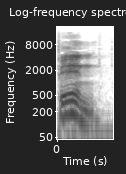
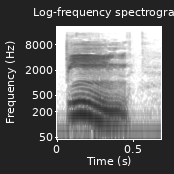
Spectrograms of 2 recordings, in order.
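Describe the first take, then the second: First: The vowel is short, rhyming with 'tin'. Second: The vowel is long, rhyming with 'seen'. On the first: This is the American way of saying it. "in an American accent, this is often pronounced bin" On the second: This is one English way of saying it. "In an English accent, this may be pronounced as bean"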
